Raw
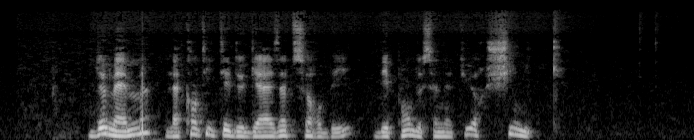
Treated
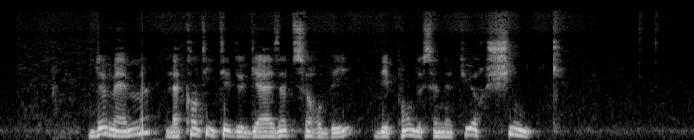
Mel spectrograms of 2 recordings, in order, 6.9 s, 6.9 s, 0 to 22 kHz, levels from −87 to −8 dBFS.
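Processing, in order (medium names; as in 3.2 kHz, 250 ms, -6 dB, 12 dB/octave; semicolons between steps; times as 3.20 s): peaking EQ 270 Hz +13.5 dB 0.63 oct; compression 6:1, threshold -26 dBFS, peak gain reduction 11.5 dB; trim +1.5 dB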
